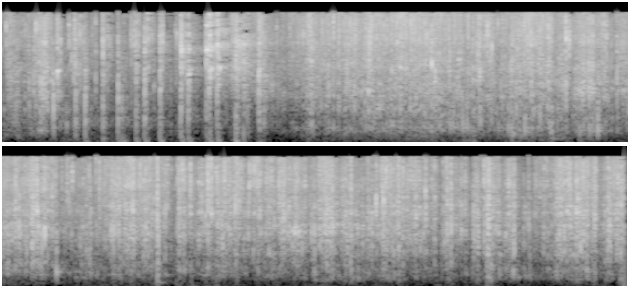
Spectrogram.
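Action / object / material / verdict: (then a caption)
scrape / tape roll in cellophane wrap / cellophane / none. Fingertips and long black nails squeeze and scratch the clear cellophane wrapping around a large roll of mounting tape held in both hands. The result is a dense, bright, continuous crinkling with no low end. Sharp crackles cluster in the first second and a half, then the crinkling stays steady and busy to the end.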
